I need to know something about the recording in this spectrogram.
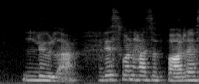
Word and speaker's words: Lúile: The next name is Lúile, and it means child with thick hair, and it's pronounced Lúile. Lúile.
